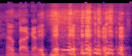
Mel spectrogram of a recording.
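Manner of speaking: high, drawn-out mock British groan; caught movie pirate. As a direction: stretch it slowly in comic dismay. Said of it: "Every time he gets caught".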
